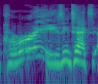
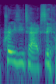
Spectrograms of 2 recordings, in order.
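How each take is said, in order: First: Drawn-out, higher game-title shout-out, half-hearted imitation; attempted Crazy Taxi voice. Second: Said in the usual way. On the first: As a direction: stretch "Crazy" long and high, imitating the game's voice. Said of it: "I can't do that voice". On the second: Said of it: "I'm not even gonna try".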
